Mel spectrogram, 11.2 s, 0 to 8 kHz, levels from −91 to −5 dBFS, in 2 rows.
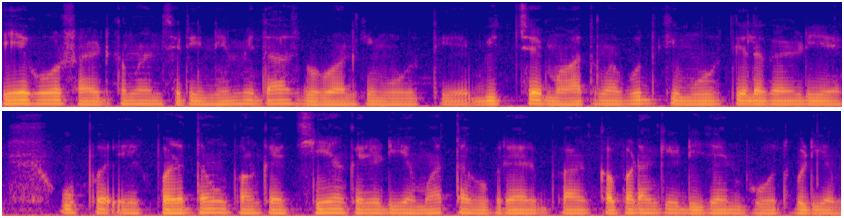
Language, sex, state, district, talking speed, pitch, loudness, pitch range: Marwari, male, Rajasthan, Nagaur, 195 wpm, 95 Hz, -29 LUFS, 90-100 Hz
